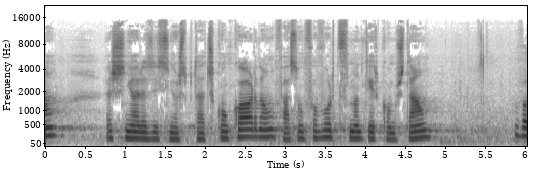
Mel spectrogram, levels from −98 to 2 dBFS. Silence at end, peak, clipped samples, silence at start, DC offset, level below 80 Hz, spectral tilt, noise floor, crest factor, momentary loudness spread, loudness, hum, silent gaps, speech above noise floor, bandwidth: 0 s; -6 dBFS; under 0.1%; 0 s; under 0.1%; -62 dBFS; -4.5 dB/octave; -44 dBFS; 20 dB; 19 LU; -24 LUFS; none; none; 20 dB; 15.5 kHz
